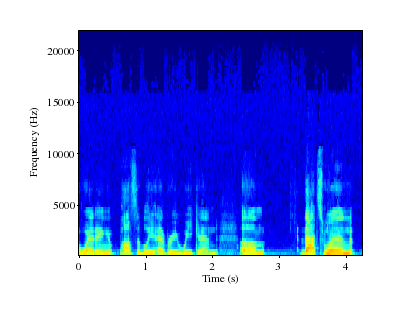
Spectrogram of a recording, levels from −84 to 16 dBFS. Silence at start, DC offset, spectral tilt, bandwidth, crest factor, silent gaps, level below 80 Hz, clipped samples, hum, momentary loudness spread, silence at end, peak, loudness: 0 s; under 0.1%; -7.5 dB/octave; 16.5 kHz; 18 dB; none; -52 dBFS; under 0.1%; none; 12 LU; 0.15 s; -4 dBFS; -22 LUFS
